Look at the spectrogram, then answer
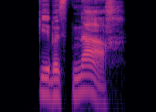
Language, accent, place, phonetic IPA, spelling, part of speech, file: German, Germany, Berlin, [ˌɡeːbəst ˈnaːx], gebest nach, verb, De-gebest nach.ogg
- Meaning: second-person singular subjunctive I of nachgeben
